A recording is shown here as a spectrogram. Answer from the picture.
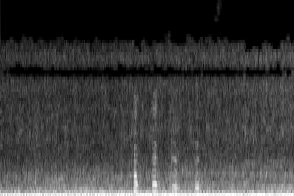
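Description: Diesel engine of a wooden abra water taxi running with a steady low hum while the boat is held at the pier, with faint voices about halfway through.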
